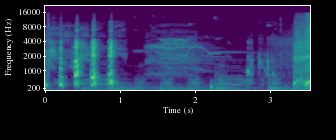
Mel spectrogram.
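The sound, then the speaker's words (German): Trousers squeak against a faux leather chair: a quick series of sharp squeaks, then a longer, wavering high-pitched squeal and some lower creaks, ending in a burst of rustling noise. “Das ist meine Hose an dem Kunstleder, auf dem ich sitze.”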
